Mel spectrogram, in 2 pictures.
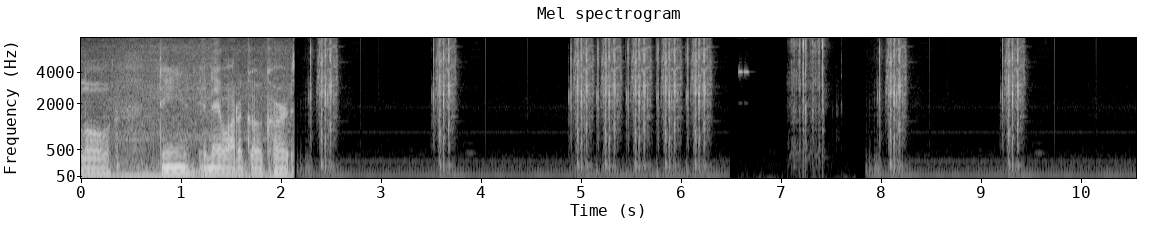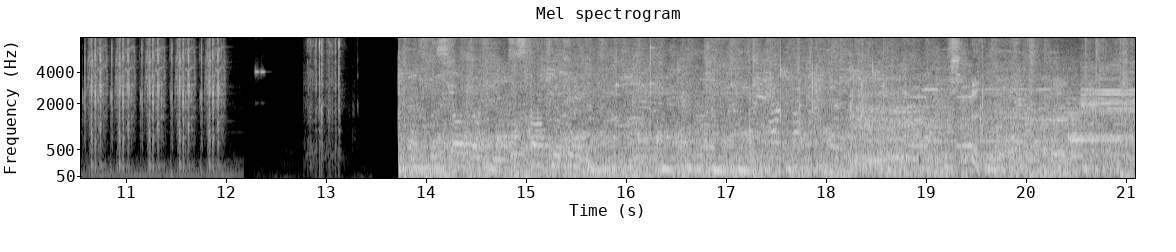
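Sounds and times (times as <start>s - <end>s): camera shutter clicks: 2.2s - 2.6s, 3.5s - 3.8s, 4.9s - 6.4s, 7.1s - 8.4s, 9.2s - 9.5s, 10.6s - 12.1s.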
